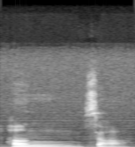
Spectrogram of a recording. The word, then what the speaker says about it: Hong-Sau: parts of india but the way that my guru my teacher paramhansa yogananda used to put it was hong saw hong i am he i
